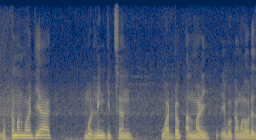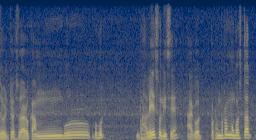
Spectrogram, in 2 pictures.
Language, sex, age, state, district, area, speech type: Assamese, male, 30-45, Assam, Nagaon, rural, spontaneous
